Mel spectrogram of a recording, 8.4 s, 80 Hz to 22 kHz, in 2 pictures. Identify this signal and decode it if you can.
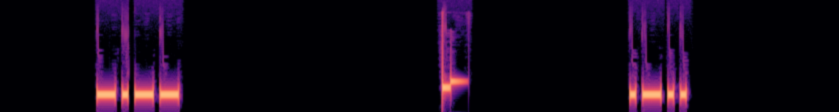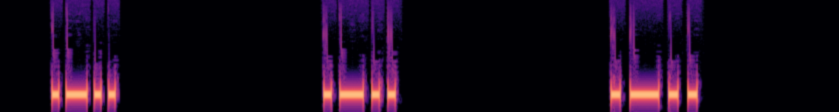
Morse code, heard as a keyed tone, about 35 wpm, spaced as for 8 wpm, 700 Hz. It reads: Y LLLL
